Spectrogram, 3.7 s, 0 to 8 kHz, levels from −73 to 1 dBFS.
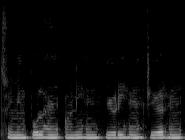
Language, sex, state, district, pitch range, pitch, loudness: Hindi, male, Maharashtra, Pune, 155-160 Hz, 160 Hz, -29 LUFS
